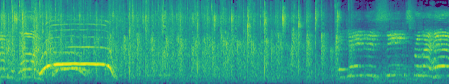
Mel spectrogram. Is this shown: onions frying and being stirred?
no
